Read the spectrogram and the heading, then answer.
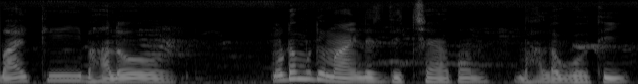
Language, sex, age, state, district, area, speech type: Bengali, male, 18-30, West Bengal, Darjeeling, urban, spontaneous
